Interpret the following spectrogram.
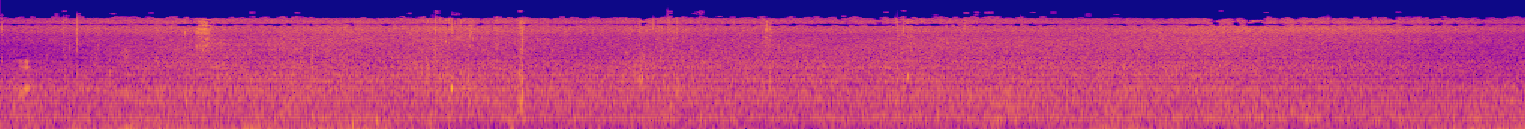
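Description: Ocean surf washing up and draining back over a sandy beach, with wind buffeting the microphone in a steady low rumble.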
